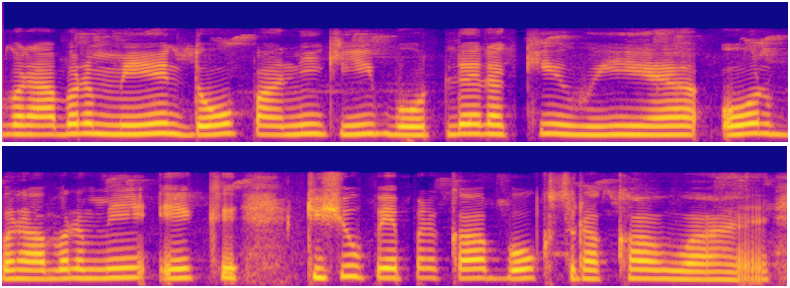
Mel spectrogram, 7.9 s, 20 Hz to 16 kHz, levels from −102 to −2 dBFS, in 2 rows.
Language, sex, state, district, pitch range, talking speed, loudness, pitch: Hindi, male, Uttar Pradesh, Shamli, 225-245 Hz, 150 wpm, -14 LUFS, 235 Hz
